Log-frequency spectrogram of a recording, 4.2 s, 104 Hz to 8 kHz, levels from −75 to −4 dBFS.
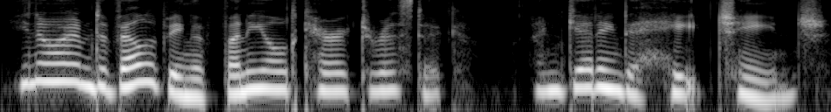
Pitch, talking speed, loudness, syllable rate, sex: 245 Hz, 215 wpm, -18 LUFS, 6.8 syllables/s, female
